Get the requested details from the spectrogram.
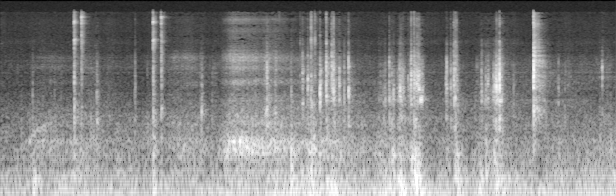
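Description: Fingertips of one hand, then both hands, type on a full-size black plastic computer keyboard. Sparse, irregular bright key clicks give way to a denser, busier flurry of clacking. A steady low rumble runs underneath throughout.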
